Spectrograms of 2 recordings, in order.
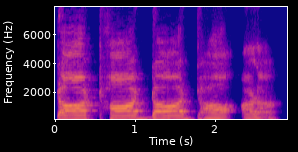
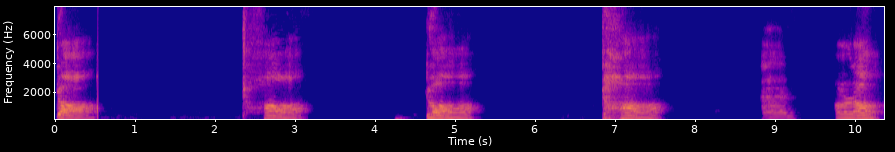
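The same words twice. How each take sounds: First: Ta, da, ana with tongue curled back; retroflex consonants. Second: Da, ta, da, ara said retroflex; tongue curled back on each syllable; curled tongue heavy consonants. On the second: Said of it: "Let's go back to the first one". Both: Shown as a demonstration.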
